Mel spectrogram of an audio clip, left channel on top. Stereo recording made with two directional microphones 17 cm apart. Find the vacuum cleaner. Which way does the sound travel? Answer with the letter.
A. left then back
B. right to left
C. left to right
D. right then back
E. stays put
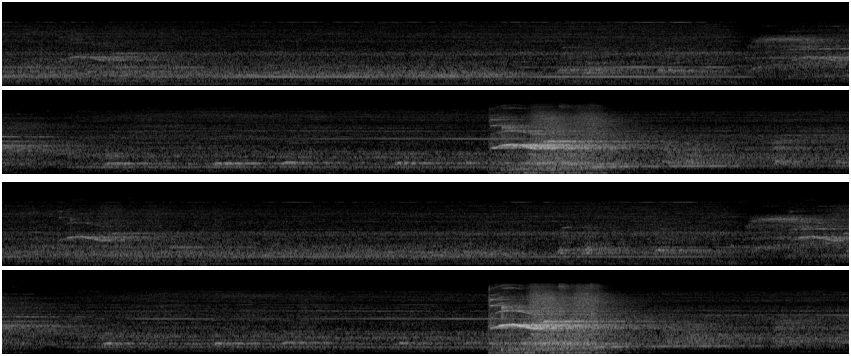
E.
